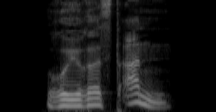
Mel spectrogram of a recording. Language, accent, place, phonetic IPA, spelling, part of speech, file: German, Germany, Berlin, [ˌʁyːʁəst ˈan], rührest an, verb, De-rührest an.ogg
- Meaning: second-person singular subjunctive I of anrühren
